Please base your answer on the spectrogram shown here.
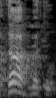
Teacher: أدغمت الباء الساكنة بالباء هي المتحركة وجعلتها حرفا واحدا في النطق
